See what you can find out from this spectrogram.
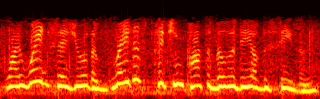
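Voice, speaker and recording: An earnest young small-town woman in a vintage radio drama. Her coaxing, direct voice is fairly high, coming through a thin, phone-like old broadcast. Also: big pitch swings, fast. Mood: earnest, urging. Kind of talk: 1930s-40s radio drama acting. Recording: thin, narrow-band vintage radio recording, faint noise.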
